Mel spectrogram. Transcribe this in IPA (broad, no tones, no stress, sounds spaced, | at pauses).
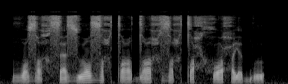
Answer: ðˤ ʊ zˤ ɜ χ s a z u j zˤ ə χ tˤ ɛ j dˤ a χ zˤ ə χ tˤ ʊ ħ x ɔ ħ j ɛ b ʊ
